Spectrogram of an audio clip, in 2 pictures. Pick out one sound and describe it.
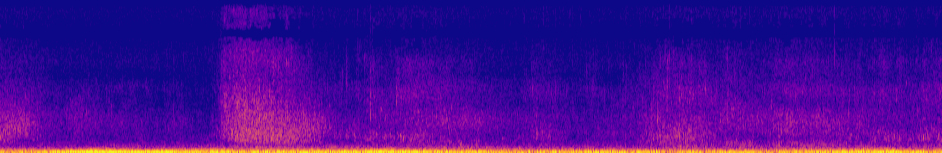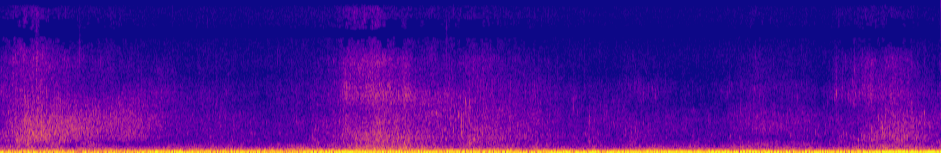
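Wind rumbles over the microphone outdoors.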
